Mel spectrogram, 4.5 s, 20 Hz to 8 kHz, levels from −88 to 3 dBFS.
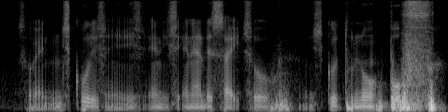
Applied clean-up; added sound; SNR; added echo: none; none; none; none.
